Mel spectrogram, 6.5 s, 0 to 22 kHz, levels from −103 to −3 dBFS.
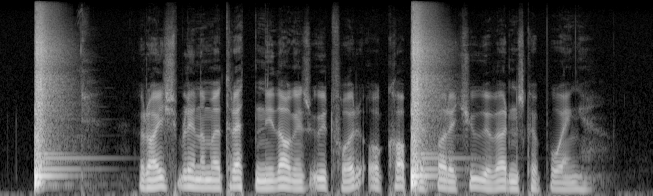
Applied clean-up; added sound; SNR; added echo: none; Snare drum; -2 dB; none.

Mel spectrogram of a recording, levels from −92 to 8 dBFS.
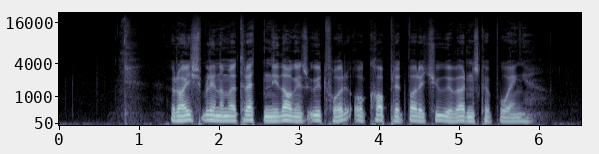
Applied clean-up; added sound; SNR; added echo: none; none; none; none.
